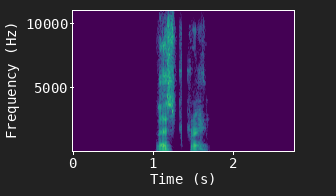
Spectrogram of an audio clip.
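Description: A man speaks a few short words over an online call.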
